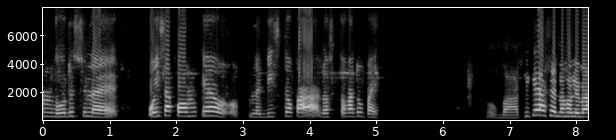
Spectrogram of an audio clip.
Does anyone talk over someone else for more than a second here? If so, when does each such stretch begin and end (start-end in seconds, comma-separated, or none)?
none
